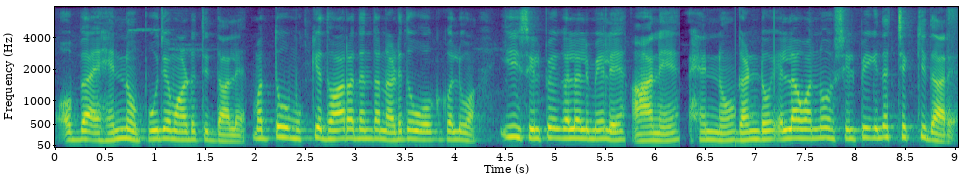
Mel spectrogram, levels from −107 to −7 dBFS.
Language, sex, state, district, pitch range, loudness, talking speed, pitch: Kannada, male, Karnataka, Bellary, 165-195 Hz, -18 LUFS, 125 wpm, 185 Hz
